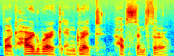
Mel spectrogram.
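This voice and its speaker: Low-voiced man news anchor. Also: a little slow, a little mellow. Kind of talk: scripted news intro.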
